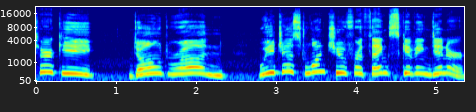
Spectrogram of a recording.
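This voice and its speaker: A woman does a put-on character voice pitched extremely high, with ordinary variation in pitch. She speaks at a very slow pace. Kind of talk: read-aloud storytelling. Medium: read story. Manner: hearty, booming.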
